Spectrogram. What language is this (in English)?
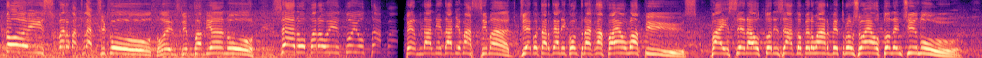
Portuguese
